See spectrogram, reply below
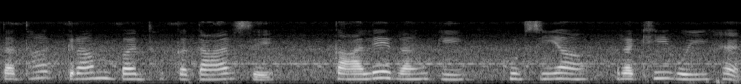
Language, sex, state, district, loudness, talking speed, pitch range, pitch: Hindi, female, Chhattisgarh, Raipur, -17 LUFS, 90 wpm, 235-265 Hz, 245 Hz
